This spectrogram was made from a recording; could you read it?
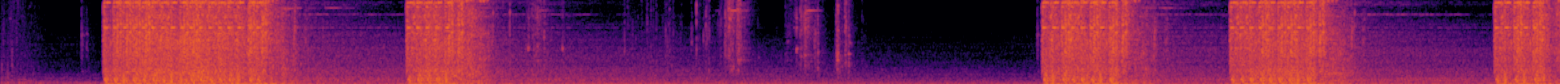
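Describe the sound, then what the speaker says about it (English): Loud, rapid full-auto fire from a pistol in Deus Ex: Mankind Divided comes in several sustained bursts, each about a second long, with quieter gaps and faint game sounds between them. "The pistol in full auto will take down targets fast, but it'll burn through your ammo"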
